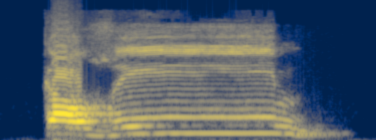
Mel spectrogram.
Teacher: زا کے ساتھ نہیں پڑھنا زوا کے ساتھ یعنی موٹا کر کے پڑھیں گے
